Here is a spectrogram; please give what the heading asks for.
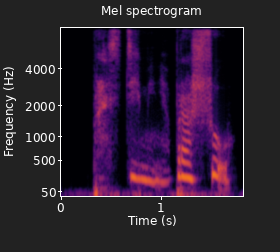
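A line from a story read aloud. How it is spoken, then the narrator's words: Whispered. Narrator (Russian): прошептала я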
